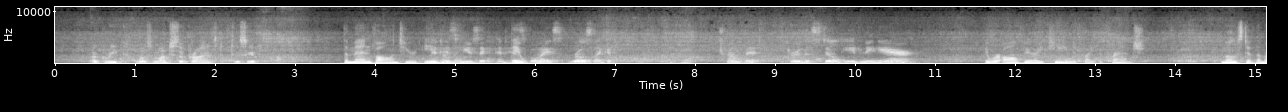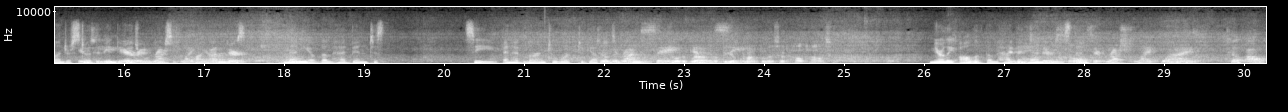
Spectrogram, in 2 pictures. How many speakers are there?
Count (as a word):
three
